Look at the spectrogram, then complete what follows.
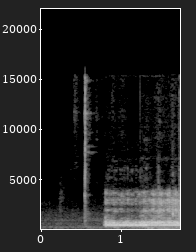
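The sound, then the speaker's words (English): A short click, then a steady electronic ringback tone starts and holds, a sustained telephone ring played loudly through a phone speaker with no voices over it. “Right, the whole time you hit dial, and you're just chatting until he answers.”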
